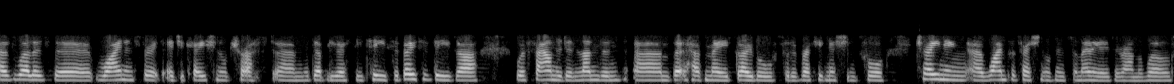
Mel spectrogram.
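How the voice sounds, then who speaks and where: A woman speaks with a British accent at a fairly quick pace. Her intonation is monotone and flat. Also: medium pitch for a woman. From UK. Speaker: sommelier. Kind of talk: radio interview. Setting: live radio.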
